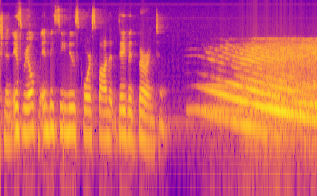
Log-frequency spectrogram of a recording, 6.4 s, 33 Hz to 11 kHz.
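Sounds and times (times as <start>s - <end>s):
speech: 0.0s - 3.4s
air raid siren in Israel wailing as a real warning during an attack: 3.7s - 6.3s.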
